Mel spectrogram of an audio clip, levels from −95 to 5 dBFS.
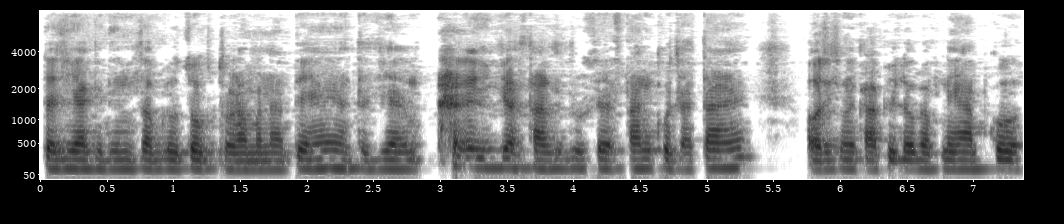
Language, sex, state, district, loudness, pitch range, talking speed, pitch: Hindi, male, Bihar, Purnia, -19 LUFS, 115-125 Hz, 220 wpm, 120 Hz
